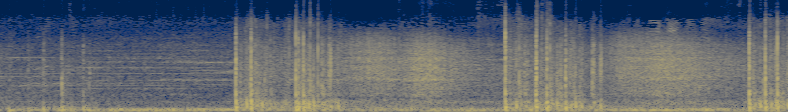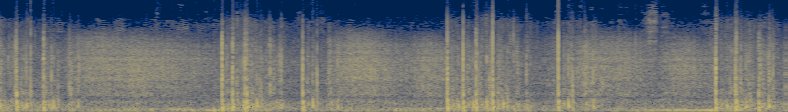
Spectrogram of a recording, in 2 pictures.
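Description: Aerial firework shells bursting overhead: sharp booms that come in clusters every two to three seconds, with a rumbling haze between them.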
